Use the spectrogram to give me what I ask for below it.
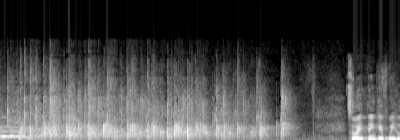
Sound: applause

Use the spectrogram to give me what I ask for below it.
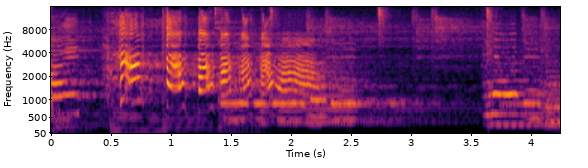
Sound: cackling

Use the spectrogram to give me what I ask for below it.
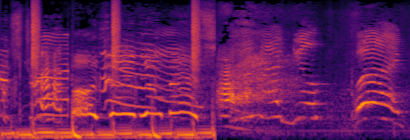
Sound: crying

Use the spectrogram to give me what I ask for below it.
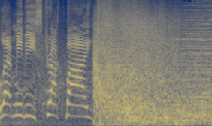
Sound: thundering

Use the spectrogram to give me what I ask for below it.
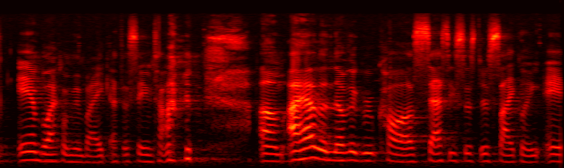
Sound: laughs

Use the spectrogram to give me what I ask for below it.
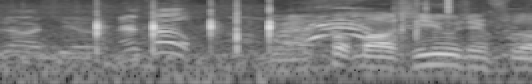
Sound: clapping

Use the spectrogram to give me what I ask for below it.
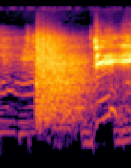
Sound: boom!

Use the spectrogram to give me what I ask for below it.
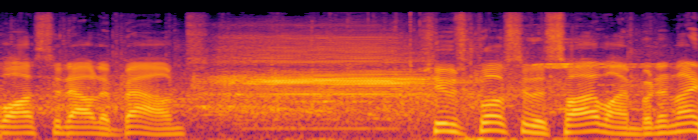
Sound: siren buzzing

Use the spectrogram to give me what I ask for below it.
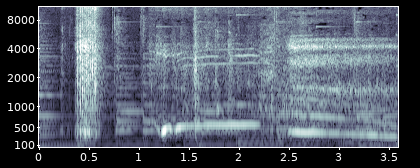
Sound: gasp

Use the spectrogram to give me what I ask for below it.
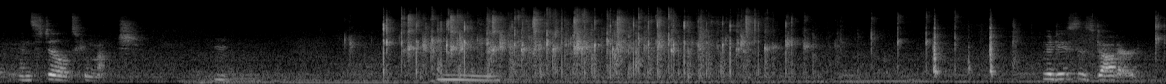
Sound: audience mms and snaps

